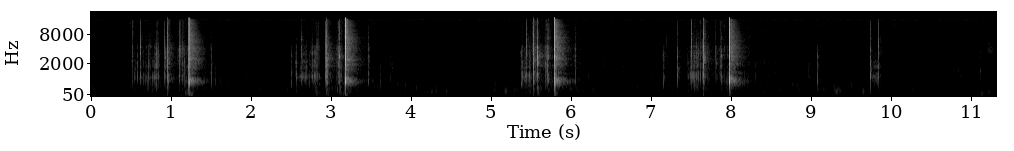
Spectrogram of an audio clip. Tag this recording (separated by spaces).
buttons clicks controller game keyboard playstation remote shoot xbox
